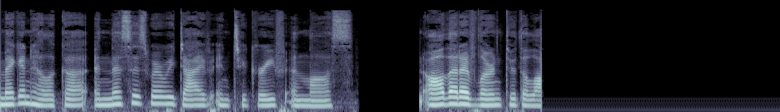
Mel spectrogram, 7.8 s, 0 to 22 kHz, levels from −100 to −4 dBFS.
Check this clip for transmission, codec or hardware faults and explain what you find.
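Two faults are audible in this speech clip, one at the onset of a phrase and one that runs to the end.

At 4.1 s, after a 0.6 s pause, there is a clipped start after a pause: the output device apparently slept and missed about 95 ms, so speech begins abruptly without its first sounds, unlike a fade-in.

From 5.41 s to the end, there is an audio dropout to a faint residue. Speech cuts off mid-flow, leaving mains hum about 50 dB down, likely from a lost input while the path stayed live. The change is abrupt, unlike a pause or a fade.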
